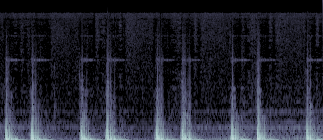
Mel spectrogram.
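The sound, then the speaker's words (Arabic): Heartbeat sound effect in a radio horror story: five loud, deep lub-dub double thumps in a slow, steady rhythm, heard alone with no voices. “صمت مفيش صوت، مش سامع اي حاجة غير دقات قلبي في وسط الضلمة،”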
